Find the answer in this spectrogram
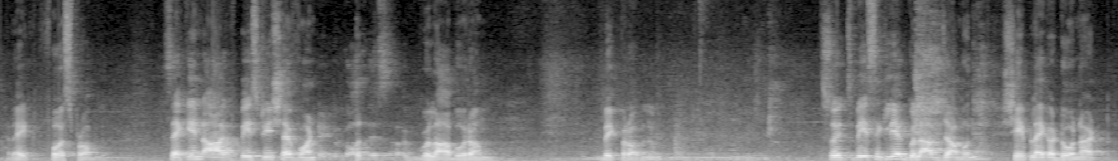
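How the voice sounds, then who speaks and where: A man giving a relaxed, chatty presentation to an audience, often asking "right?". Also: mid-range voice, slight background noise. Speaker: restaurant founder giving a talk. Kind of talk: presentation with slides. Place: event hall with an audience. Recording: echoey hall, faint ambience.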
